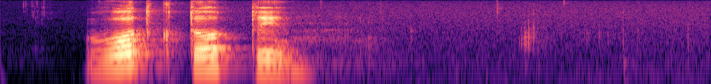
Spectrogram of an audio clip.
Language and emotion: Russian, neutral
